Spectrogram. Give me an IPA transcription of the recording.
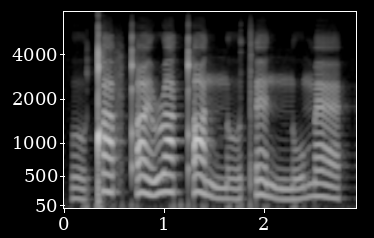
ɤ˨˩˦ǃa˥f qʼɛ˥˧ɹa˥ɡqʼa˥˧ nːɤ˨˩˦tʼɛ˥˧ nːo˨˦mæ˥˧

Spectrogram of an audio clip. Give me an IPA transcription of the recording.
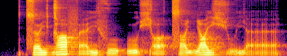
t͡sœ˧jɡɑ˥fæ̰˩˥jfu˩ ʔṵ˥ çɑ̰˩˥t͡sɑ˩ʎɑ˥j çṵ˩jæ̰˩

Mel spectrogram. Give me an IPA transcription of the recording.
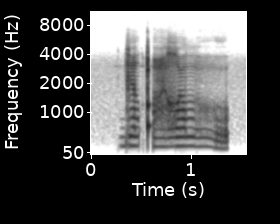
ɡelqʼɛ̤ʁʉ lˠo̤

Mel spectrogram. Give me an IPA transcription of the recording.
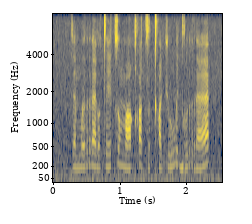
kɛmə ræɾote t͡somɑ qʰut͡sə kʰɑt͡ʃu weɡu ræ

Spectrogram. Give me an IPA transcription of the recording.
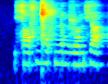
çesˤŋ͡ǀʉsˤ ɲɵnɮonça

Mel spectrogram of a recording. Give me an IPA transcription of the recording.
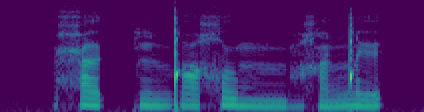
ħɜkːĩ ŋ͡ǃɑχu mːɑ̤χæ̃ŋ͡ǃɪ

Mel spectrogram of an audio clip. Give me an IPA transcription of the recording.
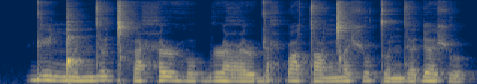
ɖeŋ͡ǃə ndəǀʰɐ ħə˞ɦo bə˞ʕə˞ ɖeħɓə˞tˤoŋ͡ǀɐ ʃot̪ʊndɜ ɗɜʃʊ

